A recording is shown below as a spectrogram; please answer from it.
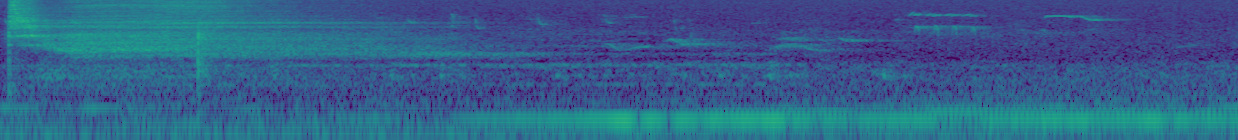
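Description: A long, slow exhale, a breathy hiss that fades away over about two seconds, followed by faint bird chirps over a steady low hum.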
